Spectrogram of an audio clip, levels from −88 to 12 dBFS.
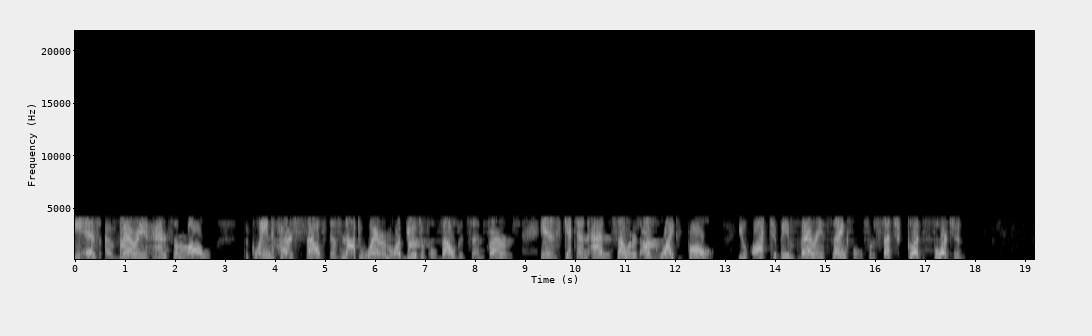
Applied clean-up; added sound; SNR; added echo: classical method Wiener filter.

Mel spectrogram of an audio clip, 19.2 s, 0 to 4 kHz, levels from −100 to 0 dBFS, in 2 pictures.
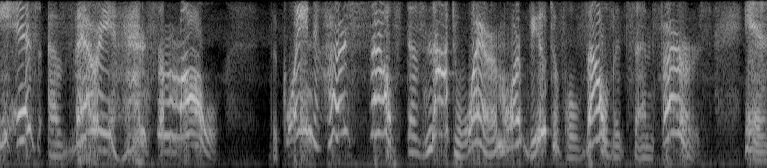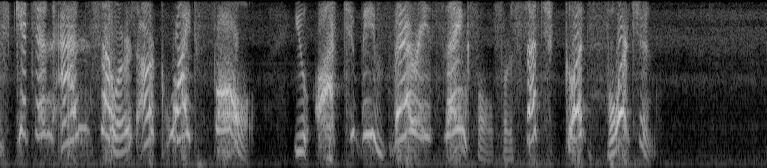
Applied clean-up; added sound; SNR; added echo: none; none; none; none.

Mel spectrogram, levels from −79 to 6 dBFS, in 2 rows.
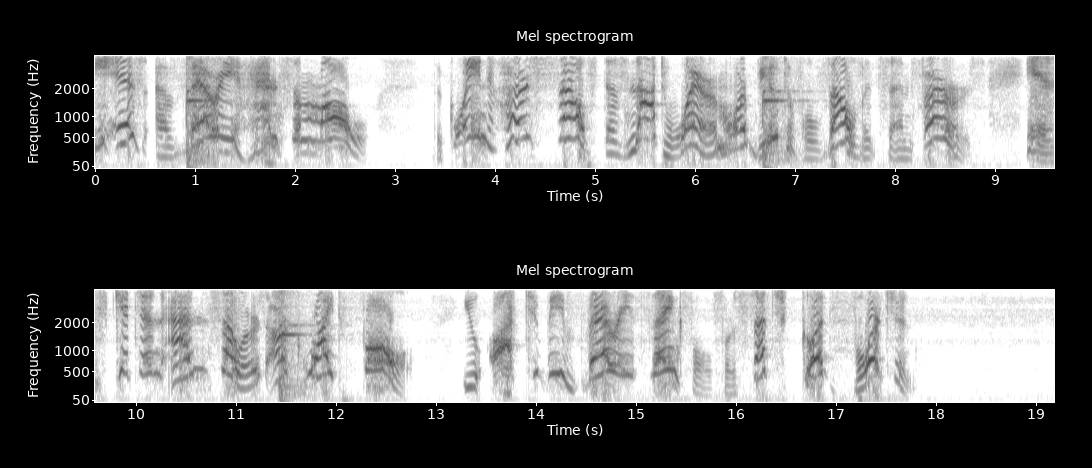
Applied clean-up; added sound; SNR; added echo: none; Hammer; 8 dB; none.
